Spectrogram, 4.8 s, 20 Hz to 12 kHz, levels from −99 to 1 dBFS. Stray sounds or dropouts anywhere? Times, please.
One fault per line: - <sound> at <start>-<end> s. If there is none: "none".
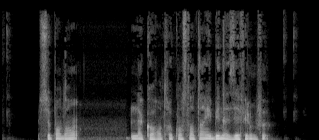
none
